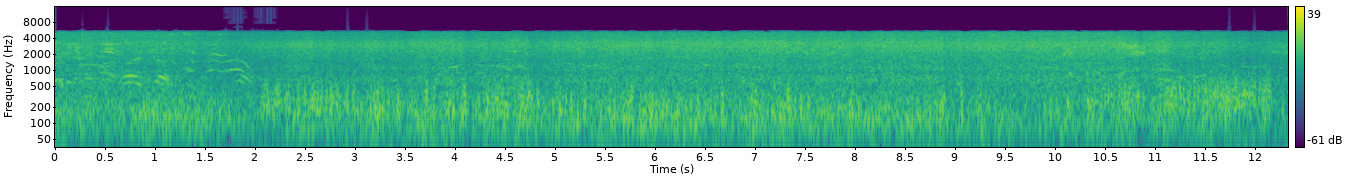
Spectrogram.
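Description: Ocean surf breaking and washing up a shallow beach, with wind buffeting the microphone. A few high, bending calls sound faintly in the first second or two.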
